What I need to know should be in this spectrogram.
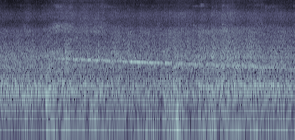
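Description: A subway train rumbles loudly through a tunnel.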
